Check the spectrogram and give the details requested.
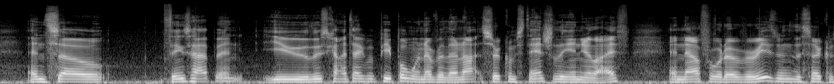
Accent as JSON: {"language": "English", "town": "St. Louis", "region": "Missouri", "country": "United States", "said": "so I'm from St. Louis, Missouri."}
